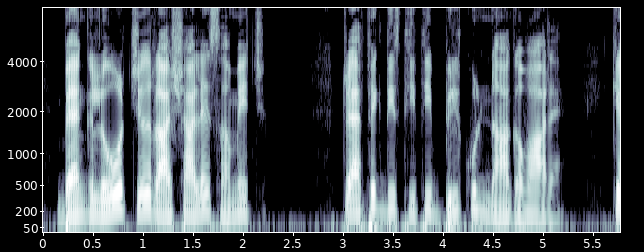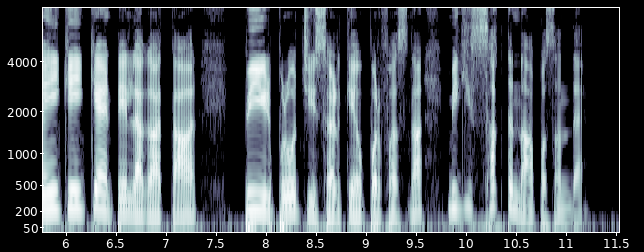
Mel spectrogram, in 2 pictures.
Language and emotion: Dogri, disgusted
